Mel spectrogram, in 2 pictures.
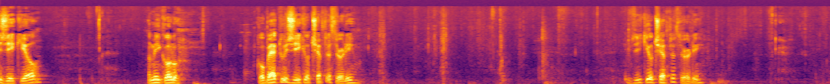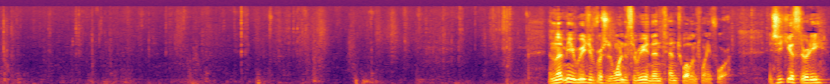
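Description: An older man reads aloud calmly into a nearby microphone, with long pauses.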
